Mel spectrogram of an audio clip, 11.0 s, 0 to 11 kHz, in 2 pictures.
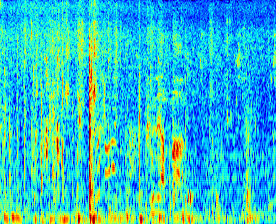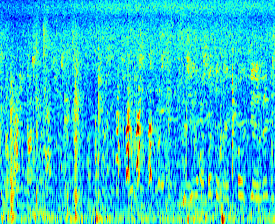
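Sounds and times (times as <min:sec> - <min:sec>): footsteps on stone paving: 0:00.0 - 0:11.0.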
